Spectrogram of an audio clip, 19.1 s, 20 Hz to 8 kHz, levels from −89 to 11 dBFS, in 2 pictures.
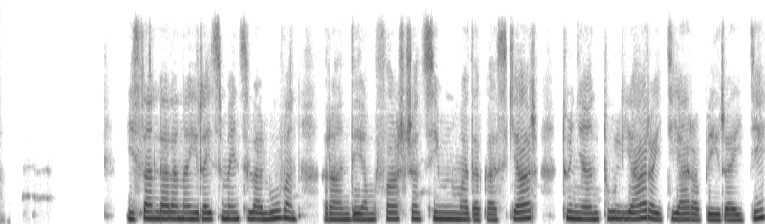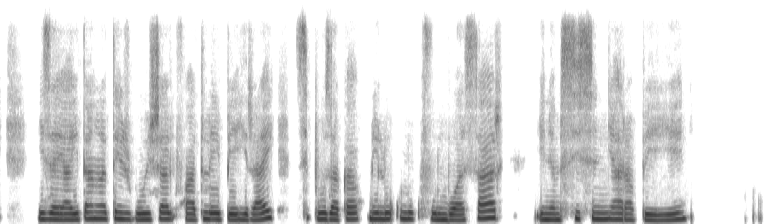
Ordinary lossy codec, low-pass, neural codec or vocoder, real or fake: Opus, 64 kbps; 7.2 kHz; vocoder, 44.1 kHz, 80 mel bands, Vocos; fake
